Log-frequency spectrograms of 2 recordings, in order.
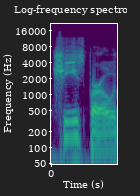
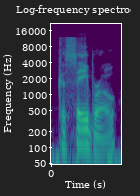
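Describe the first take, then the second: First: The name begins with a 'cheese' sound. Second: The name begins with a 'cassa' sound.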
